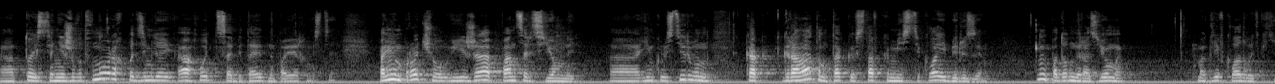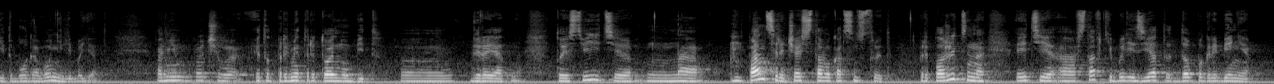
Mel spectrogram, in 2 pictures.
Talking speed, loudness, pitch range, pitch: 140 wpm, -18 LUFS, 135-170 Hz, 155 Hz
